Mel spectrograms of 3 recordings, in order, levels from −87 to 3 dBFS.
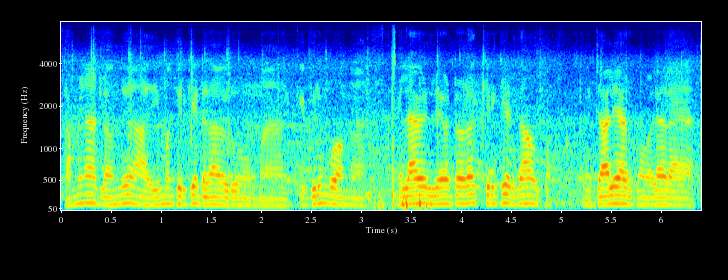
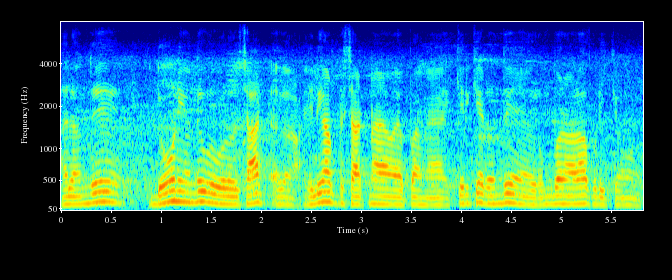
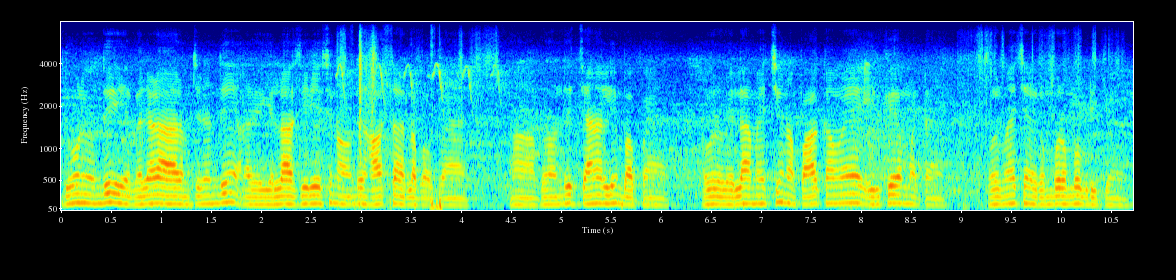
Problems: none marked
